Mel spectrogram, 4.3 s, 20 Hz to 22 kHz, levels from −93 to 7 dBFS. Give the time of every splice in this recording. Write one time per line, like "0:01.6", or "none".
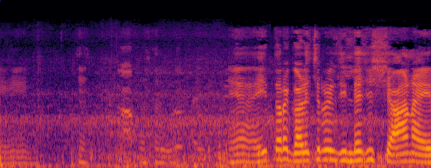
none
